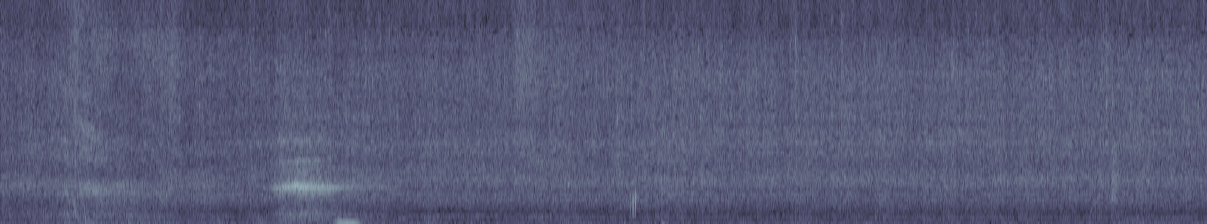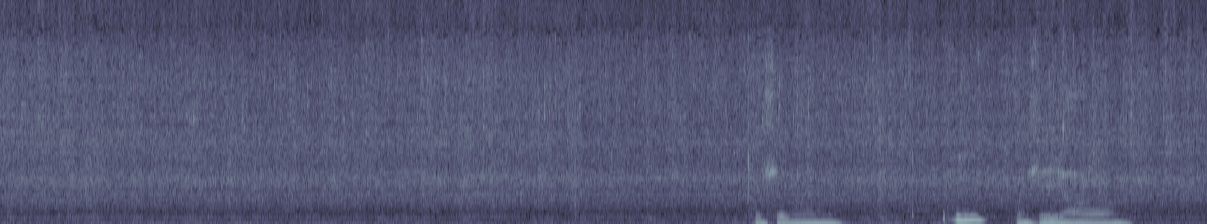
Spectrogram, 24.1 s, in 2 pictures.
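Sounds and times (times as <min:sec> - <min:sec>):
rain falling: 0:00.0 - 0:24.1
speech: 0:03.4 - 0:03.7, 0:19.7 - 0:20.5, 0:21.6 - 0:23.3.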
